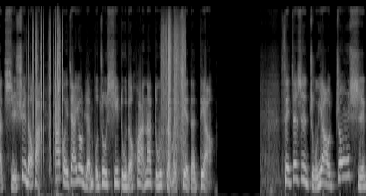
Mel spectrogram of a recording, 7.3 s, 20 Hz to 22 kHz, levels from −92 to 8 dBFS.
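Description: Cable scratch noise at 0.48 to 1.29 s and 3.21 to 3.72 s: dense rustling bursts, about 5 dB below the speech and then about equal to it, likely from a worn, jostled connector.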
